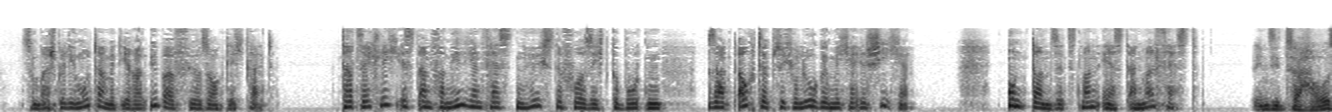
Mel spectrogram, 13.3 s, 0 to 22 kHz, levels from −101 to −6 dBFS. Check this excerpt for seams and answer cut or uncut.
cut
